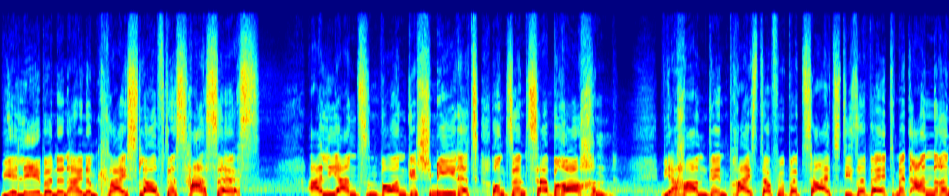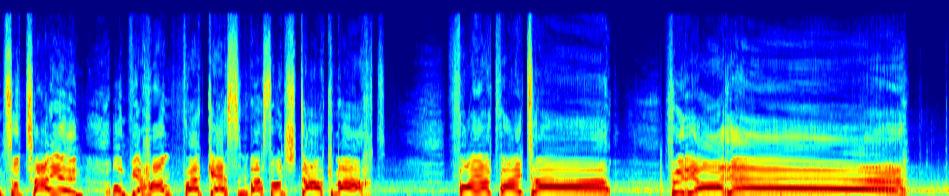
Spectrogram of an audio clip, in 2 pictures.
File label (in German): Sprachprobe Kriegerin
